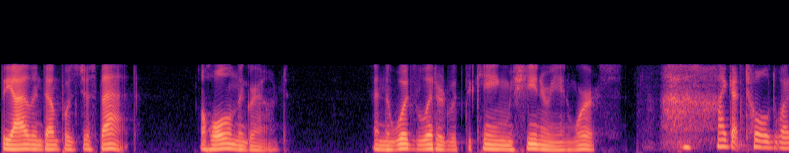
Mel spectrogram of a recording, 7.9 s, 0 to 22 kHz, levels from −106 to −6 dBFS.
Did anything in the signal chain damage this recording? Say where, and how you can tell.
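No, nothing along the chain seems to have damaged this speech recording; every stage from capture to playback left it alone.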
